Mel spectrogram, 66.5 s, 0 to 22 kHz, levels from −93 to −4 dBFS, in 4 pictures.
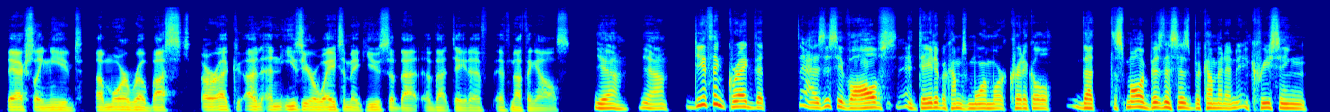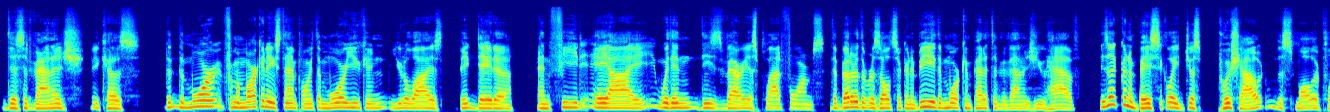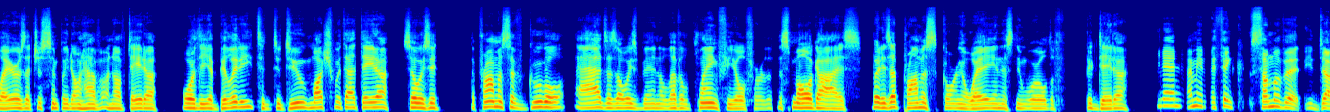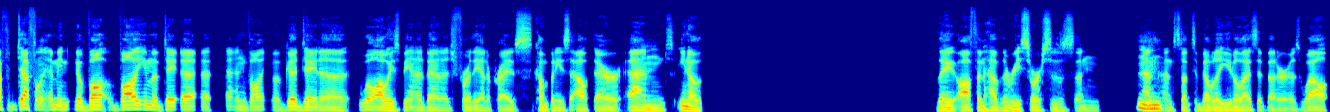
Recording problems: audio cutting out; at 59 s for 3 s

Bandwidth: 16.5 kHz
